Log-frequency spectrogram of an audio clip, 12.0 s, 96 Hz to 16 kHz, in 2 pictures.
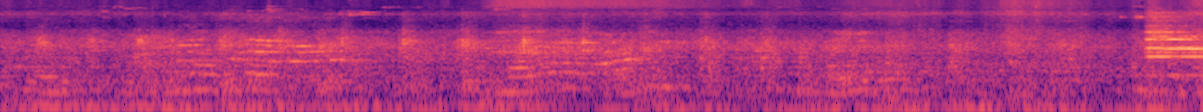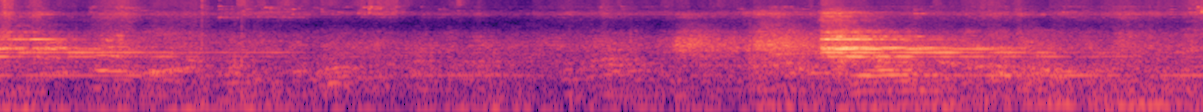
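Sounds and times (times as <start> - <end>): bell ringing: 5.7 - 7.5, 10.1 - 11.5.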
